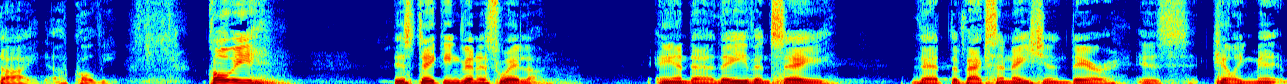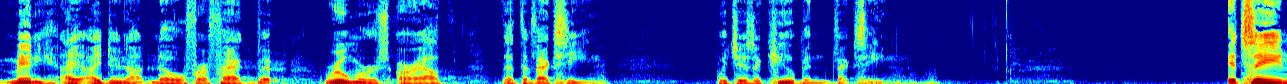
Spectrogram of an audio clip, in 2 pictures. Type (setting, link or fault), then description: setting, large echoing room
